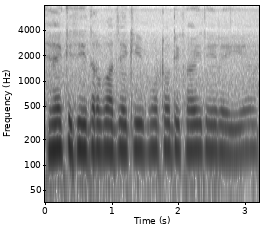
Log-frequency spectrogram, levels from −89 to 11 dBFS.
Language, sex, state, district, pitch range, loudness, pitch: Hindi, male, Haryana, Rohtak, 150-155 Hz, -16 LUFS, 150 Hz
